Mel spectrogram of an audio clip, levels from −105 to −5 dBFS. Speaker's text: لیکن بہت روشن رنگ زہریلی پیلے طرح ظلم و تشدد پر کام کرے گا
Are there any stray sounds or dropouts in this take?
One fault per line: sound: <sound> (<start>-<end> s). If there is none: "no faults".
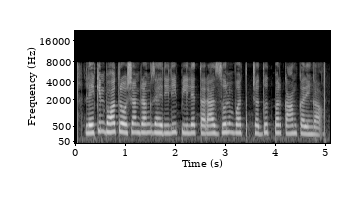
sound: dropout (3.4-3.6 s)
